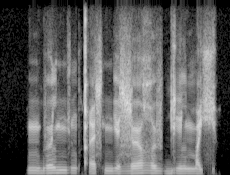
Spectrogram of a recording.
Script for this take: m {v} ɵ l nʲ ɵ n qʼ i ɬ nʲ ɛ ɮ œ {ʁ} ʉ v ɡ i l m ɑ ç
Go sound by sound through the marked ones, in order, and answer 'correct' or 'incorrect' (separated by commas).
incorrect, correct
